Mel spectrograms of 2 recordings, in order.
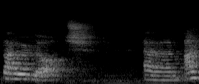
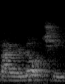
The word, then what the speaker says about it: Baroloch: This is Baroloch. I call it Barolochi because I think in Wales we always have that upwards inflection. So I think the proper pronunciation is Baroloch.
